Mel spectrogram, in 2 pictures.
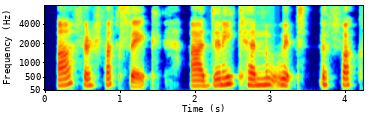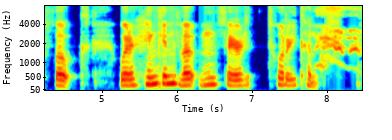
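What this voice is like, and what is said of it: Weak put-on Scottish accent. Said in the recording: “try and read it in the Scottish accent ... I'm not going to say I'm attempting a Scottish accent because we all know that I can't do one.”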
